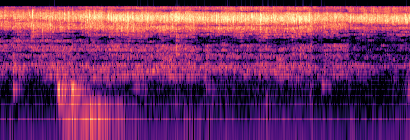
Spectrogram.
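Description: Tomato-onion masala frying in oil in a metal kadai, giving a steady, even, high-pitched sizzle.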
